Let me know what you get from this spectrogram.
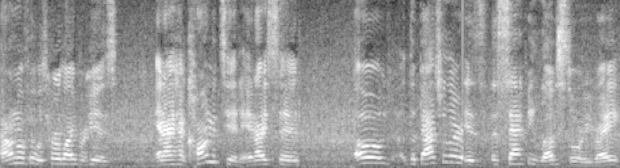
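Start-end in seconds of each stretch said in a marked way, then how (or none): none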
